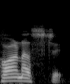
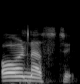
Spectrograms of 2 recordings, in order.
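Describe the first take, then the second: First: The word begins with an h sound. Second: The word begins directly with a vowel. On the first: The speaker calls it wrong. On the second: The speaker calls it right.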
